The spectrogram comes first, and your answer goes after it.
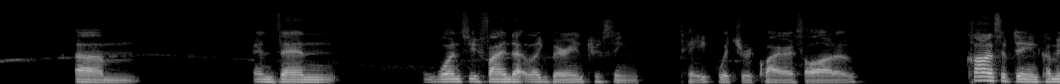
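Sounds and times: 
ambulance siren: 0.0s - 1.4s, 2.5s - 3.0s, 4.3s - 8.3s
voice sound: 0.8s - 1.3s, 2.6s - 3.3s, 4.3s - 8.6s, 9.7s - 10.5s
speech: 0.8s - 1.4s, 2.5s - 3.4s, 4.2s - 8.7s, 9.7s - 10.5s.

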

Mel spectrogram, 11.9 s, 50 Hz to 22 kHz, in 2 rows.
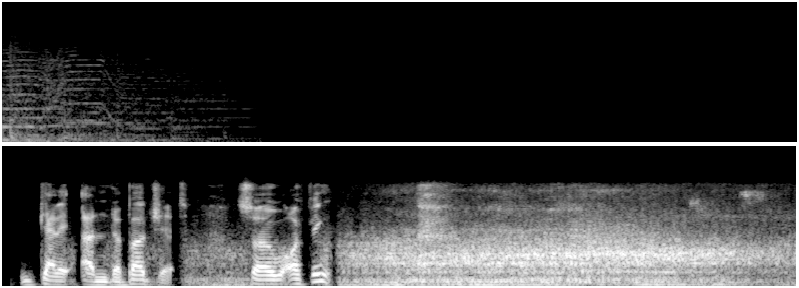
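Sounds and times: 
speech: 6.1s - 9.4s
loud car passing by outside: 7.4s - 11.9s.

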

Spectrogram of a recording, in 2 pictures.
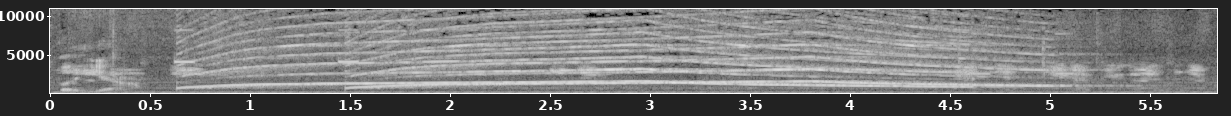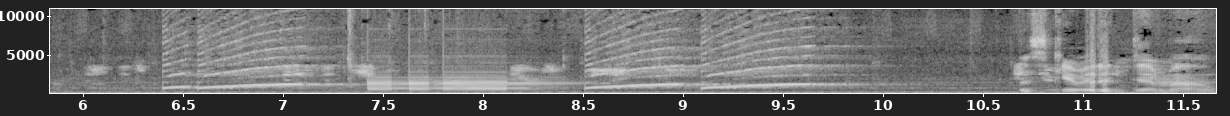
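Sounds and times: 
speech: 0.0s - 0.6s, 7.4s - 8.4s, 10.7s - 11.6s
emergency vehicle siren in a video game: 0.0s - 10.8s
steady engine rumble: 0.0s - 11.6s.

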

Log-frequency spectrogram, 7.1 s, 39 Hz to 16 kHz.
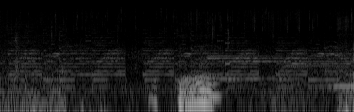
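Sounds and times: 
steady rain pattering on a surface: 0.0s - 7.0s
deep rumble: 3.6s - 4.4s.

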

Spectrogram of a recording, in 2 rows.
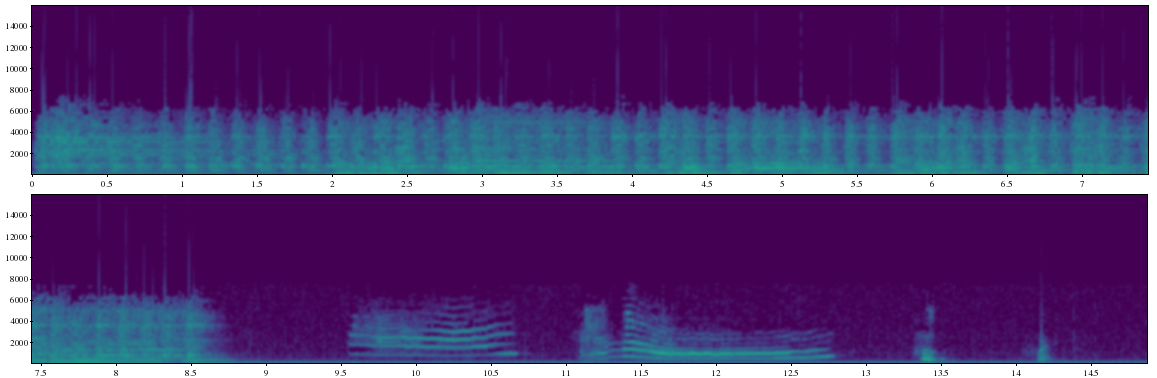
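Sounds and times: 
low steady hum: 0.0s - 14.8s
cat in a tree meowing: 9.5s - 12.8s.

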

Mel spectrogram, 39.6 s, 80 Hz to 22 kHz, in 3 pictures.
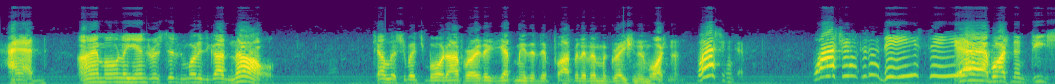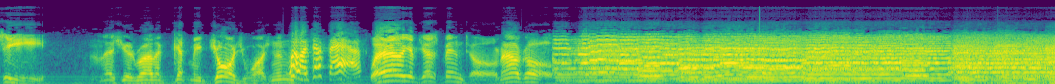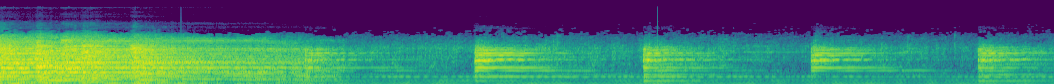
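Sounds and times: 
speech: 0.4s - 3.5s, 4.7s - 9.4s, 10.2s - 13.8s, 14.5s - 23.0s
tower clock resonant chime melody: 20.1s - 31.5s, 32.3s - 38.0s.

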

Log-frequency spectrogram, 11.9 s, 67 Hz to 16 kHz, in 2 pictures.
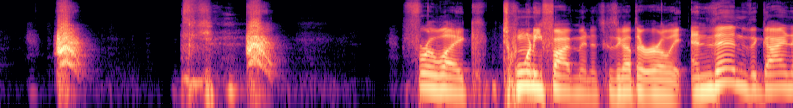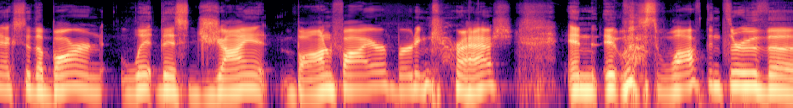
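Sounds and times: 
human voice imitating a dog barking: 1.8s - 2.1s
speech: 3.1s - 11.8s.

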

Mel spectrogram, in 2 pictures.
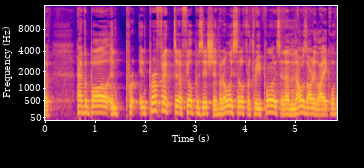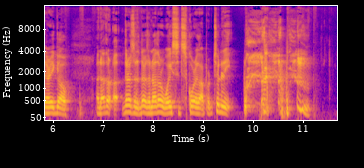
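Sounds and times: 
speech: 0.0s - 11.3s
harsh raspy coughs: 9.8s - 11.4s.

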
